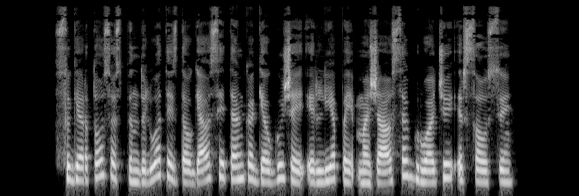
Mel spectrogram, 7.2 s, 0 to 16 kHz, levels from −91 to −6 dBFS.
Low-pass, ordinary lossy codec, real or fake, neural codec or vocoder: 14.4 kHz; MP3, 64 kbps; real; none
